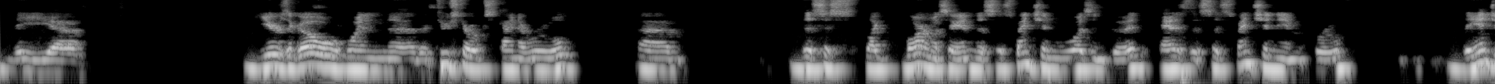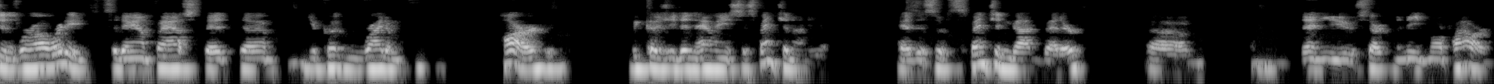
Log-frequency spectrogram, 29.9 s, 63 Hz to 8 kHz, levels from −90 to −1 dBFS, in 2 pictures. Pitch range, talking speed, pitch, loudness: 135-160 Hz, 125 wpm, 150 Hz, -27 LUFS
